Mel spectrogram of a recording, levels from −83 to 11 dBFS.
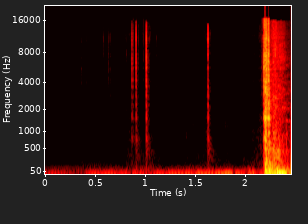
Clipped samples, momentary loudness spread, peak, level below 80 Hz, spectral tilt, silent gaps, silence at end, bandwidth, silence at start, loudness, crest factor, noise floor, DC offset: under 0.1%; 26 LU; 0 dBFS; -28 dBFS; -1.5 dB/octave; none; 0 s; 17 kHz; 2.2 s; -17 LUFS; 24 dB; -58 dBFS; under 0.1%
